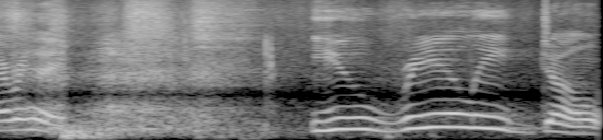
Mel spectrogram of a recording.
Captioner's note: audience laughs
